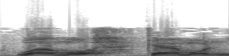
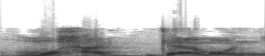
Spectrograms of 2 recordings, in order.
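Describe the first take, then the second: First: ومحكم as wa-muḥkam, no doubling; very slow muḥ-kam in ومحكم, ḥ without vowel; single kaf. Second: محكم as muḥakkam, kaf held double; doubled kaf. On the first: Teacher explaining the other sense, single kaf. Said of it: "يعني آياته". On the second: Teacher explaining the Quran as arbiter, doubled kaf. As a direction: draw out muḥak-kam in محكم slowly. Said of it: "يعني مرجوع إلى حكمه". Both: Shown as a demonstration.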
